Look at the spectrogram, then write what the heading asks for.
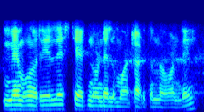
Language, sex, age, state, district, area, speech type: Telugu, male, 18-30, Telangana, Jangaon, rural, conversation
